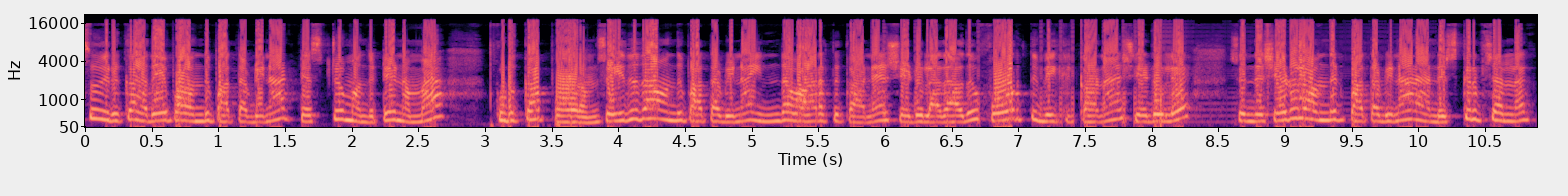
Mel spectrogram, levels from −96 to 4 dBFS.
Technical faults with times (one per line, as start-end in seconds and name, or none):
0.00-10.89 integer overflow
5.76-7.90 GSM signalling bursts
8.04-10.15 GSM phone buzz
